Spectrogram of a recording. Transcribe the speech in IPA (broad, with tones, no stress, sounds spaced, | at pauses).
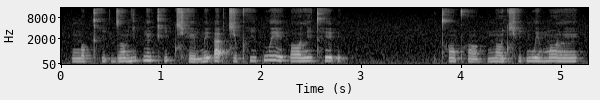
ŋ ɔ˨˩ kʰ i˨ ʔ d͡z ɔ̃˧ ɡ ĩ˦ k̚ l ẽ˥˧ kʰ i˨ ʔ t͡ɕʰ ẽ˨˩ m e˦ ʔ a˦ ʔ t͡ɕ ə˨˩ pʰ i˦ p w e˥˧ | ɔ˧ l i˥˧ t̪ʰ e˦ ʔ | t̪ʰ ɔ̃˧ pʰ ɔ̃˨˩ | n̪ ɔ̃˧ t͡ɕʰ i˦ ʔ n̪ w e˥˧ m ɔ̃˥˧ l ẽ˧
